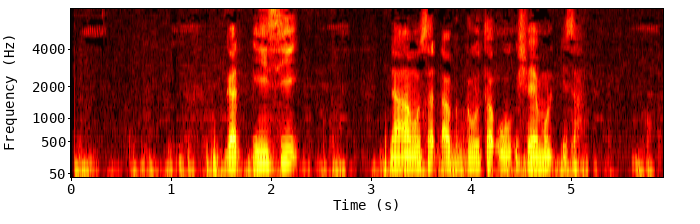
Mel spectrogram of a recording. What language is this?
Oromo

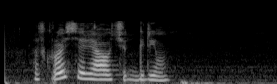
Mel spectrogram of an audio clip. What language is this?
Russian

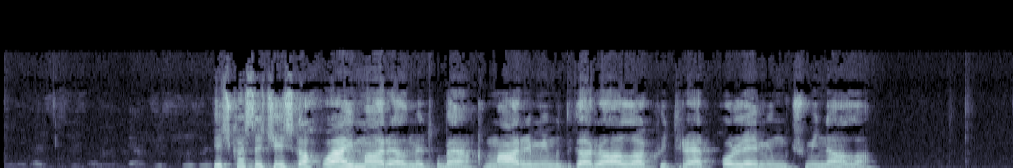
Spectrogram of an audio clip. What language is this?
Svan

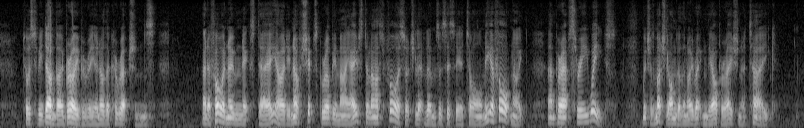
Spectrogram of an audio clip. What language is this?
English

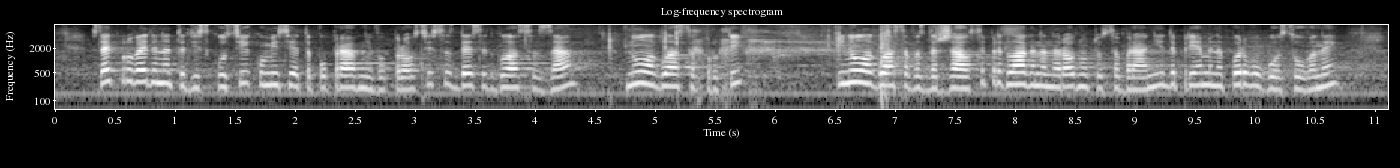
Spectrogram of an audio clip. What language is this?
Bulgarian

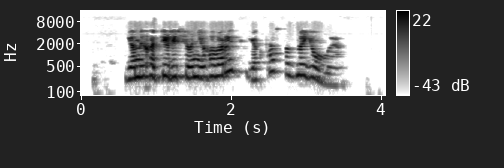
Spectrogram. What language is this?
Belarusian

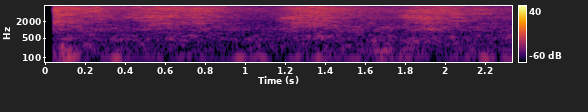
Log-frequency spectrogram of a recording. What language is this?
Chinese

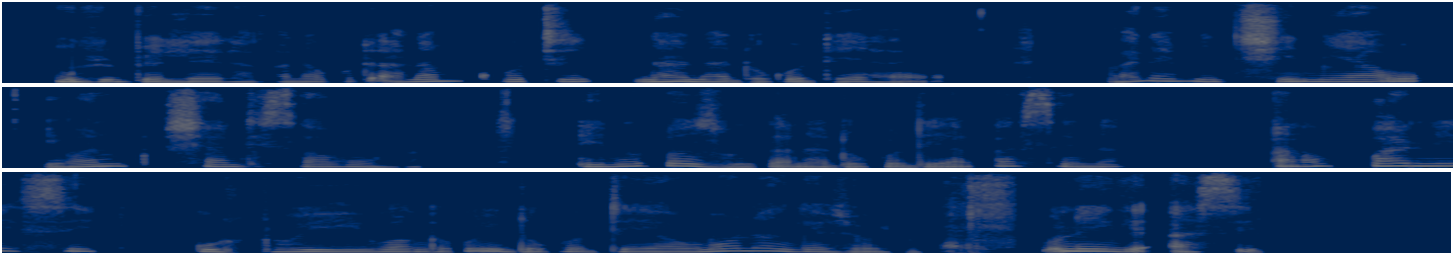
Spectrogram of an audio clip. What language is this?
Ndau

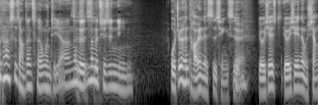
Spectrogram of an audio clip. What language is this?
Chinese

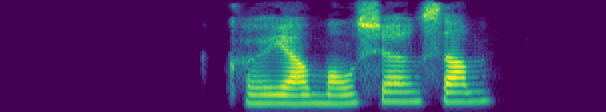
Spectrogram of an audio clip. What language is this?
Cantonese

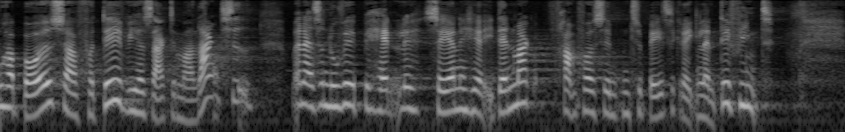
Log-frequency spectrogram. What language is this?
Danish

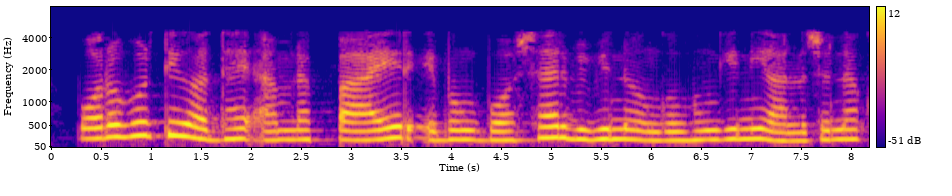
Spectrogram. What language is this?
Bangla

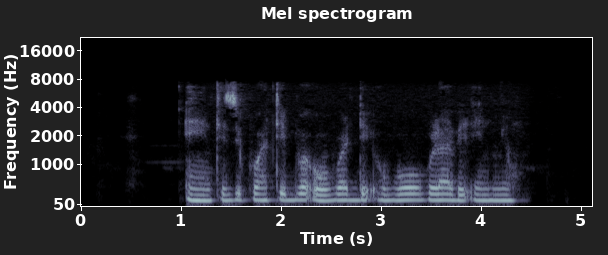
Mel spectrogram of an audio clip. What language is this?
Ganda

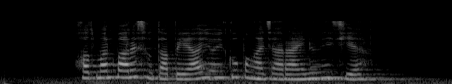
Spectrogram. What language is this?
Javanese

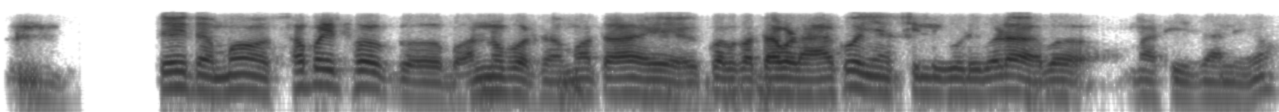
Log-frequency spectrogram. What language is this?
Nepali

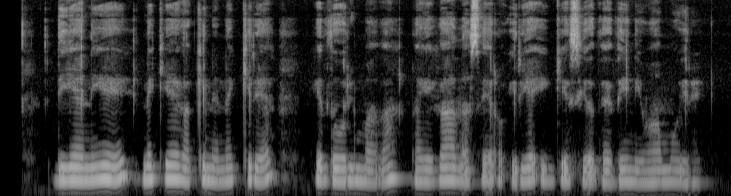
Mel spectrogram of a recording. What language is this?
Kikuyu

